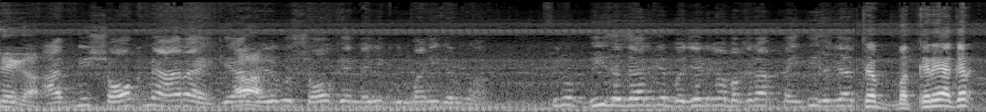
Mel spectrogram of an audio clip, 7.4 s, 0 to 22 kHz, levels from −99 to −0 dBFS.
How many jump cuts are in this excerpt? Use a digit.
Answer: 1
